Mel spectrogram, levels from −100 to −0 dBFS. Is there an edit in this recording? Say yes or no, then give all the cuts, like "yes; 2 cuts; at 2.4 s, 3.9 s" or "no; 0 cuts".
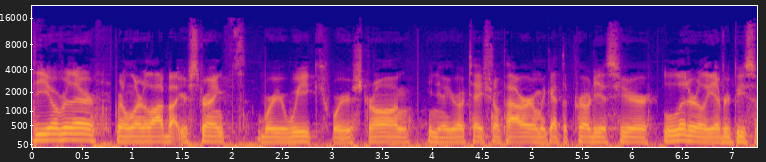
no; 0 cuts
